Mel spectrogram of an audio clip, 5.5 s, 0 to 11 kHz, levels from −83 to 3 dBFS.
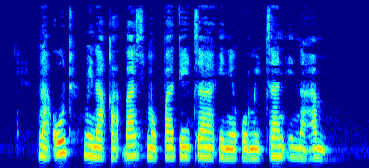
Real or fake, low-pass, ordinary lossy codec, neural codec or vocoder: real; 9.9 kHz; AAC, 32 kbps; none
